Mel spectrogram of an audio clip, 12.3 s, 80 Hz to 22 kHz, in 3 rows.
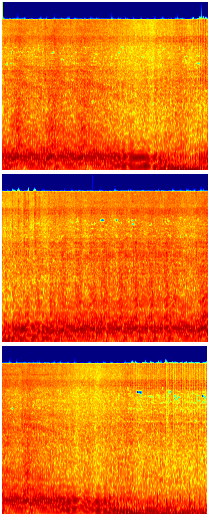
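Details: Yamaha Jupiter MX single with a PE28 carburetor, after carb setting for hard starting: crisp, even revs rise and fall cleanly with no stumble or pop; normal running and revving.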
